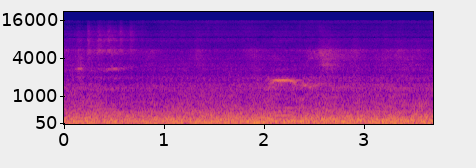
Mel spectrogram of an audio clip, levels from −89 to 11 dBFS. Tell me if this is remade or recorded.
remade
